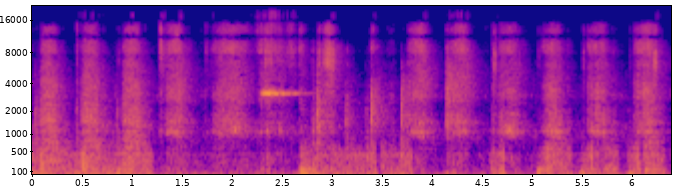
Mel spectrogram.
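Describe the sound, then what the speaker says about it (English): Quiet, rhythmic rubbing strokes as a cloth wipes fibers off a Cricut cutting mat, soft repeated swishes in an uneven back-and-forth pattern with no talk. "Just keep wiping it off."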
